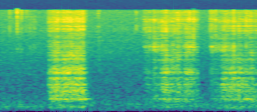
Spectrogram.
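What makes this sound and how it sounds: A calligraphy pen nib scratches across a small, thin black cardstock card resting on a table while writing. Dry, papery scratching strokes come in bursts, with a faint steady hum underneath between them.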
